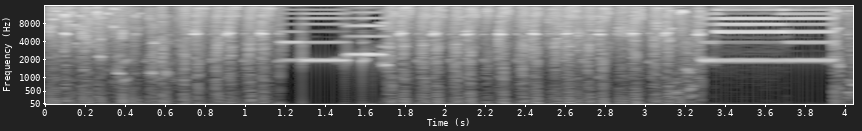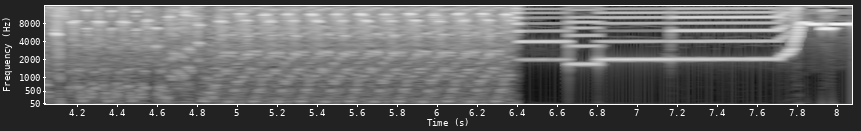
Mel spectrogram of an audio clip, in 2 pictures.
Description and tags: more squeaky cartoon-like sounds; done with Native Instruments Reaktor and Adobe Audition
